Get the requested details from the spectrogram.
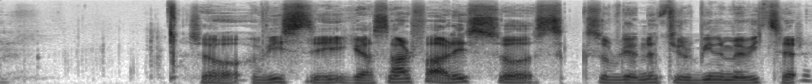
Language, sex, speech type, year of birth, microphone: Norwegian, male, spontaneous, 1971, Shure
